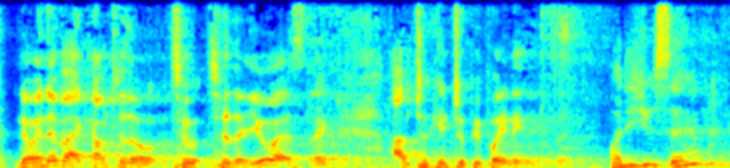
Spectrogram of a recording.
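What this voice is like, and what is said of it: British accent. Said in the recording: “I have the British accent”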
